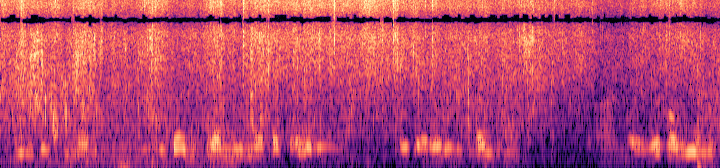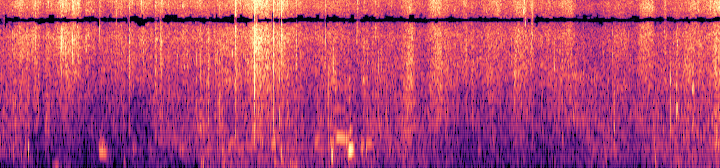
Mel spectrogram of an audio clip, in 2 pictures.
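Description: A gorilla rustles leaves close by while feeding.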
